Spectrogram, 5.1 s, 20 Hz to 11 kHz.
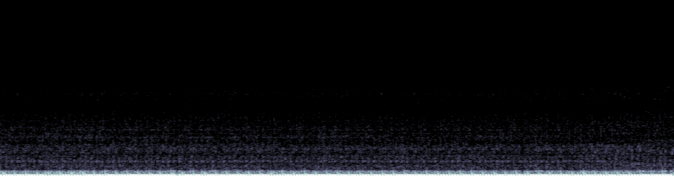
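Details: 1992 Kawasaki ZXR400 L2, sat for years: even steady idle, clean regular beat, no stumbling or hunting; runs perfectly.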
